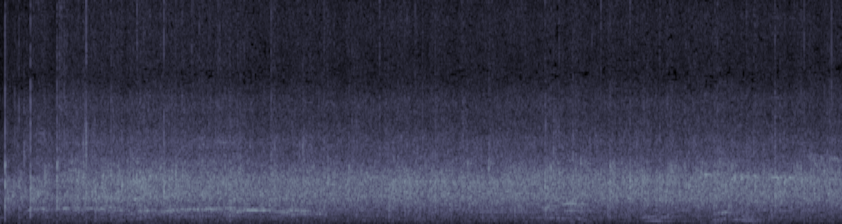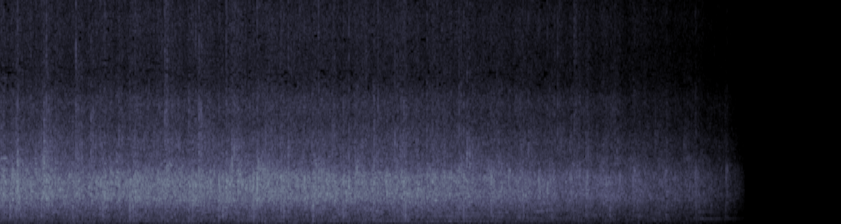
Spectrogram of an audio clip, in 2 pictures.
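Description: An audience applauds loudly in a large hall, then the applause fades away.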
